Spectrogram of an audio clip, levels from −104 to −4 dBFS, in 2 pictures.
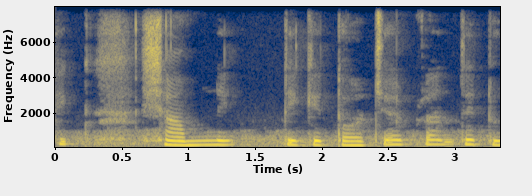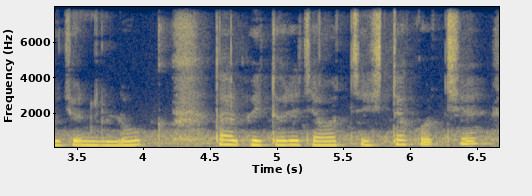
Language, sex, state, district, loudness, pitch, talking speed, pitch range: Bengali, female, West Bengal, Alipurduar, -16 LUFS, 225 Hz, 100 wpm, 215-235 Hz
